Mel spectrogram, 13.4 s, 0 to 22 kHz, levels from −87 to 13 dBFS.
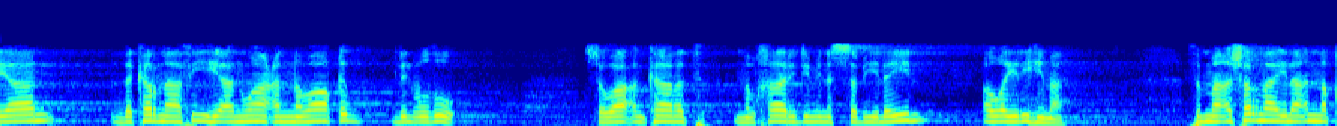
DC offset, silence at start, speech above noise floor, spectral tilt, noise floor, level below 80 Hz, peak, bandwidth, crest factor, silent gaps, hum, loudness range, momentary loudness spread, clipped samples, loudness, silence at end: under 0.1%; 0 s; 33 dB; -8.5 dB/octave; -62 dBFS; -46 dBFS; -14 dBFS; 5.2 kHz; 16 dB; none; none; 3 LU; 11 LU; under 0.1%; -29 LUFS; 0 s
